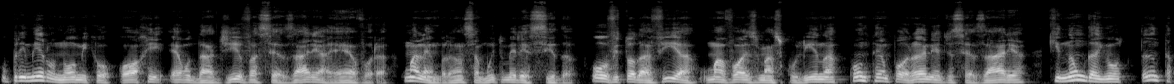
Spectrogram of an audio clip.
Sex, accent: male, Brazilian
